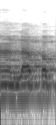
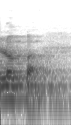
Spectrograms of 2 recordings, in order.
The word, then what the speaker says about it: لپ: کی ضرورت نہیں ہے۔ اس کے بعد جو لفظ آ رہا ہے اس کے تلفظ پر تھوڑا سا غور کریں۔ لپ، نہ لپ پڑھنا ہے نہ لپ پڑھنا ہے، کیا پڑھنا ہے؟ لپ۔ لام پر آپ نے ضمہ پڑھنا ہے۔ لپ یعنی رخسار، لپ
